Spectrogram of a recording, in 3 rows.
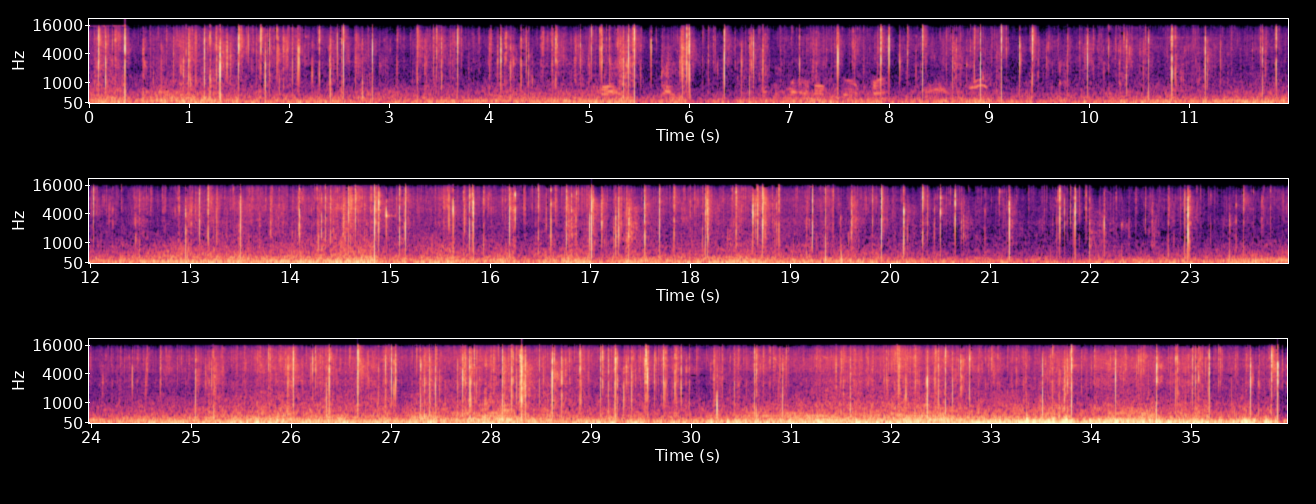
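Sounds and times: fire crackling and popping: 0.0s - 35.9s.

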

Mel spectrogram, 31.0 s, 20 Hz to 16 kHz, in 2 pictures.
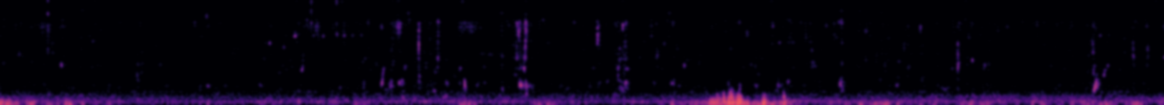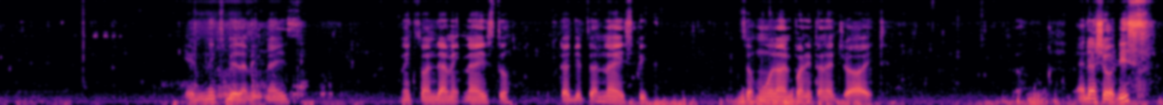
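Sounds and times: water trickling and lapping: 0.0s - 31.0s
small ticks: 16.6s - 17.2s.

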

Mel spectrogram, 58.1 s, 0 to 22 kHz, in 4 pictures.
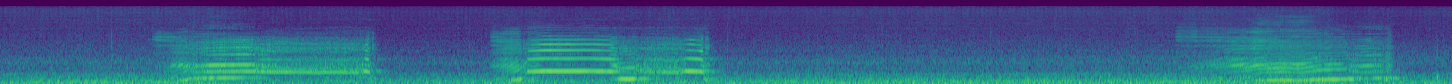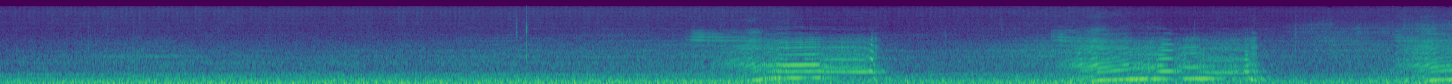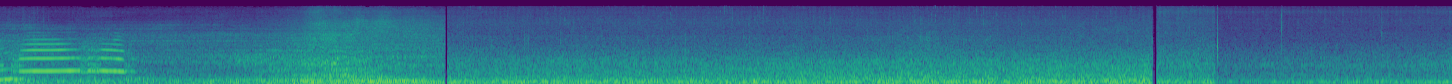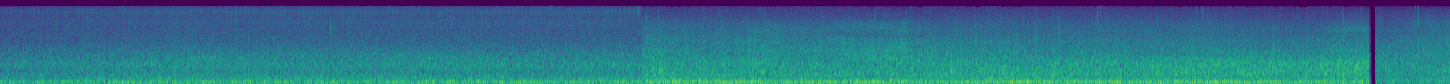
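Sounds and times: cattle mooing: 1.5s - 3.9s, 4.9s - 7.2s, 11.8s - 14.0s, 21.4s - 23.5s, 25.0s - 27.3s, 28.4s - 30.4s.

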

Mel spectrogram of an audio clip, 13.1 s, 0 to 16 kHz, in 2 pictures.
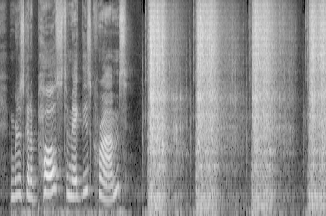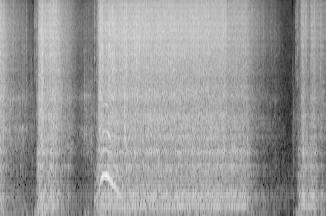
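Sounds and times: food processor motor and blade: 2.9s - 13.0s.

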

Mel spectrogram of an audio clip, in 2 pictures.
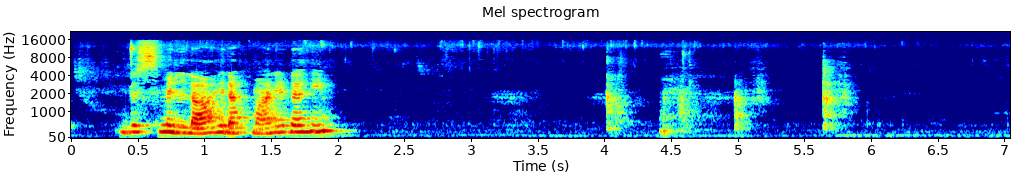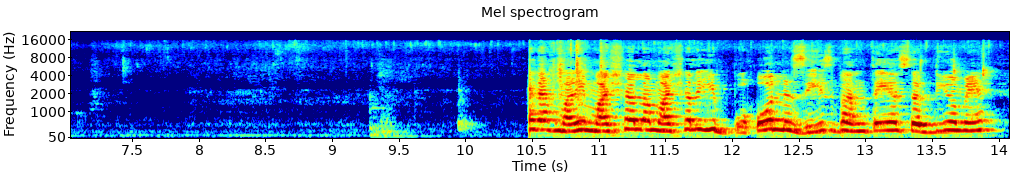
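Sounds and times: batter frying hiss: 0.0s - 14.0s
spoon tapping metal pan: 4.0s - 4.3s, 5.0s - 6.0s.

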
